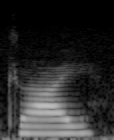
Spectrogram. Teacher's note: It is the diphthong that actually implies the amplest articulatory movement of the speech organs that start from the position of an open vowel between front and back, then it glides towards A.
